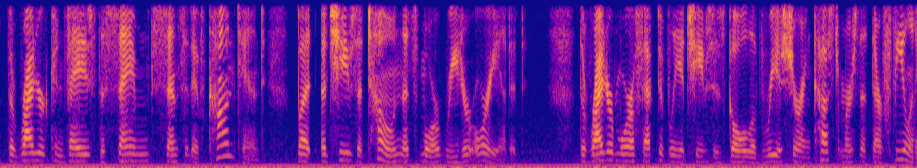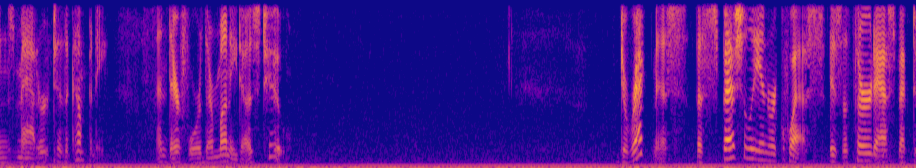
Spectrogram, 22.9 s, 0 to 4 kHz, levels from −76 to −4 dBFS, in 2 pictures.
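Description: From 11.4 to 11.45 s the sound briefly hangs, held for 30 ms, then carries on with nothing lost. This is a short stall from a late packet: the jitter buffer ran empty, so the receiver stretched the last sound until the packet arrived, leaving playback 30 ms later. Throughout, nothing is heard above 4 kHz, which fits the G.711 mu-law call path at 64 kbps.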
